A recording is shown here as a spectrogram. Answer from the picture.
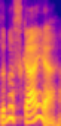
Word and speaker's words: Lyubovskaya: Nicely pronounced, Lyubovskaya.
